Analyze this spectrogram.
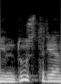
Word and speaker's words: індустрія: адже в країні дуже розвинена індУстрія туризму наголос у слові індУстрія на “у” Отож, сьогодні ми досліджуємо Італію — розглянемо економіко-географічну характеристику цієї середземноморської країни Спочатку коротка характеристика Італія — південноєвропейська країна.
